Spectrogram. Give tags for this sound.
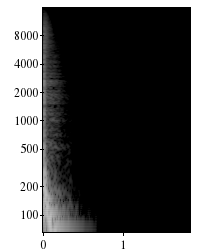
One-shot
Dance
Trance
shot
Drum
One
Kick

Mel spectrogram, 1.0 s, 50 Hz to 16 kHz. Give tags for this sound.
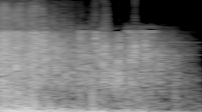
M406-HE
field-recording
grenade
urban

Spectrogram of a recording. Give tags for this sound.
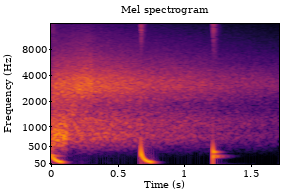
drumloop
loop
140-bpm
electro

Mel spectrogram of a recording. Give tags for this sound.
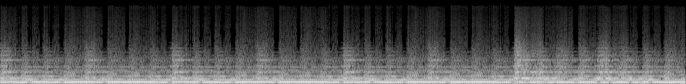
drums
filter
free
guitar
loops
sounds

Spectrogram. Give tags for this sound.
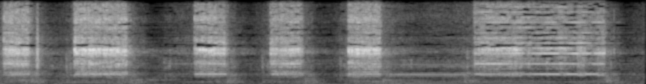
ambient
printer-loop
printer
effect

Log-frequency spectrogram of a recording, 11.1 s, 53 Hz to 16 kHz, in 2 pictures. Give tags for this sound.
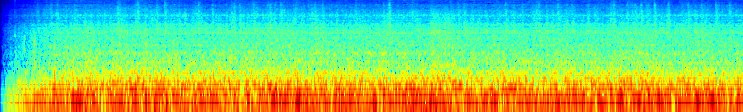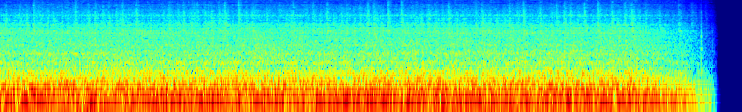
campus-upf
fountain
UPF-CS12

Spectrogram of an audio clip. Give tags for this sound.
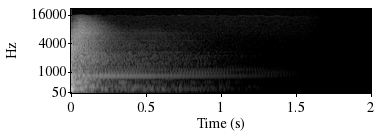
14x6
accent
audix
beyer
breckner
combo
drum
drums
dynamic
electrovoice
josephson
kent
layer
layers
ludwig
mic
microphone
microphones
mics
multi
reverb
sample
samples
snare
stereo
technica
velocity

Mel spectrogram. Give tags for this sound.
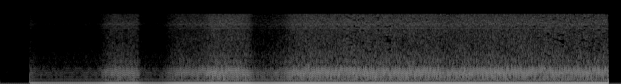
electric
noise
electronic
signal
cable
machine

